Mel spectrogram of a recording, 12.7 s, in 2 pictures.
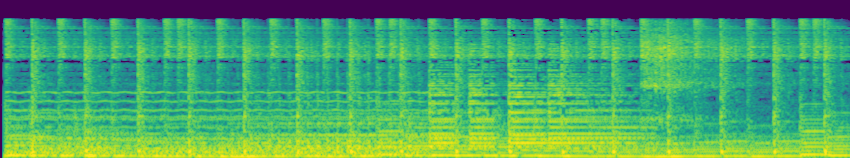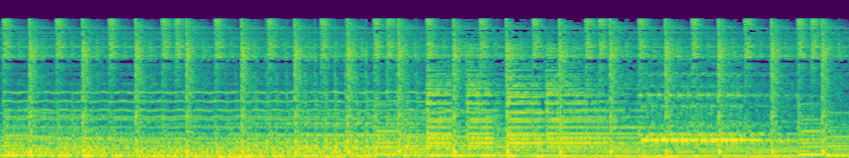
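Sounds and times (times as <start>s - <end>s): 
jazz music: 0.0s - 12.7s.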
